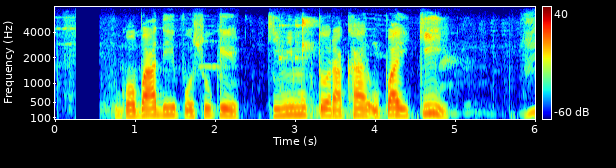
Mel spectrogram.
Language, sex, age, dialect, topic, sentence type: Bengali, male, 18-24, Jharkhandi, agriculture, question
